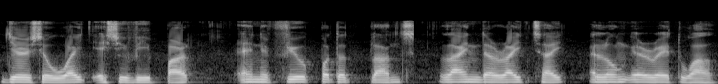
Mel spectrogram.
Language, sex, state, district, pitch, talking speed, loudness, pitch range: English, male, Nagaland, Dimapur, 110 Hz, 160 wpm, -15 LUFS, 105-110 Hz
